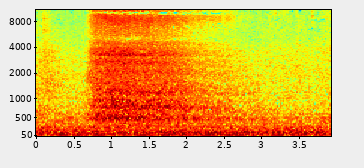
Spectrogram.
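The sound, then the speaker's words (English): Slow exhalation of a held breath during a guided breathing exercise, a soft, steady breathy hiss that lasts several seconds, faint and without talk. “Hold it. How does it make you feel? That is the white fire. And now breathe it out.”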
